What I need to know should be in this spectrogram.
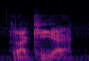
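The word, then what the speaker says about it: rakia (רקיע): The word that is used for firmament, I think it's rakia, is how you say it. Let me check that. – Strong's H, 7549. Rakia. Rakia. – See, that guy knows how to say it.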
